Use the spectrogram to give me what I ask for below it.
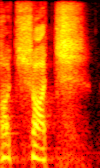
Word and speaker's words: hot shot: o Harvey disse ok mais uma vez temos um t Sutil cortado da pronúncia porque ele não pronuncia hot shot não tem t no final preste atenção e realmente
